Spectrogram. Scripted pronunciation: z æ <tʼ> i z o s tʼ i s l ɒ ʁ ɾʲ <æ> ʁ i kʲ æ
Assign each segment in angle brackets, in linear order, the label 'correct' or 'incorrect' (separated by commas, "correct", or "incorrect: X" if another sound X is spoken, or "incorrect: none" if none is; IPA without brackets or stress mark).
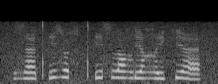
correct, correct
